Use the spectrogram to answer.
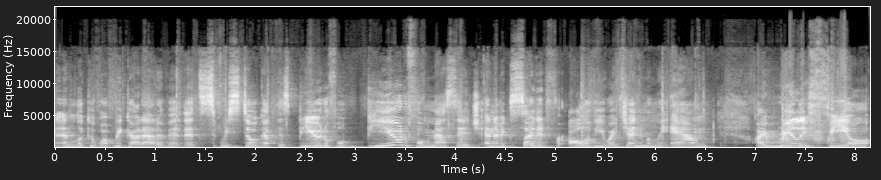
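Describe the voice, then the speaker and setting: Tarot reader, woman, slightly high voice, excited and chatty, lots of ums and restarts. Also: a little hiss or hum. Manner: animated, enthusiastic, many fillers and restarts. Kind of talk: general tarot reading to camera.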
